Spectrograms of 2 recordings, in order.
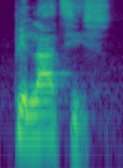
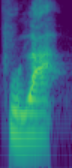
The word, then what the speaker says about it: Pilates: Rachel, I would understand if they pronounce it as Pilates. I would understand because there is high there. There is L, there is A, there is T, there is ES. But not Paul. Not Pula.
